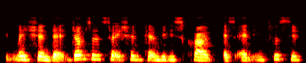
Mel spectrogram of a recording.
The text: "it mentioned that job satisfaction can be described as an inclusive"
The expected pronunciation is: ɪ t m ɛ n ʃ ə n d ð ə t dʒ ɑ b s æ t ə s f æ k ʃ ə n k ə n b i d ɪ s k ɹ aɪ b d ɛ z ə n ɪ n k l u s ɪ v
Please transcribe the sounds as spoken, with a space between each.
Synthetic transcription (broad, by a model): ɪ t m ɛ n ʃ ə n d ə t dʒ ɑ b s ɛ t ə s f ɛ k ʃ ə n k ə n b i d ɪ s k ɹ aɪ b d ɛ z ə n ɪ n k l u s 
